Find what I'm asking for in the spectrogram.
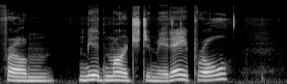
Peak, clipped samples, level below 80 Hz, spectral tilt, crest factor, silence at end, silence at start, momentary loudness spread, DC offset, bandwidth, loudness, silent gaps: -2 dBFS; under 0.1%; -56 dBFS; -4.5 dB/octave; 16 dB; 0.6 s; 0 s; 10 LU; under 0.1%; 17 kHz; -16 LUFS; none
